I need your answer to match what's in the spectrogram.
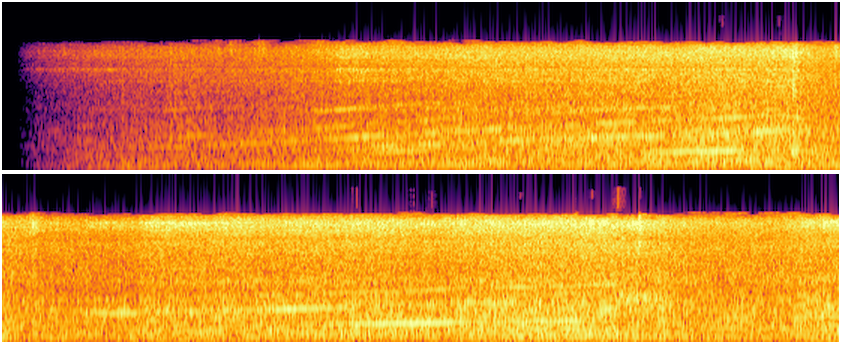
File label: corvette drive; red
